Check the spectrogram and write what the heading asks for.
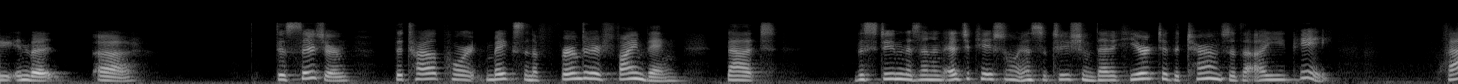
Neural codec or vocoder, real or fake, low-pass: codec, 16 kHz, 0.5 kbps, FunCodec, trained on Chinese and English, 25 frames a second; fake; 7.2 kHz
